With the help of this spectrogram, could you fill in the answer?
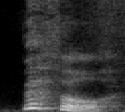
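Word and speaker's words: Bythell: But this is the So Far collection of books by Sean Bithell, which apparently is how you pronounce his name. Lately, I've heard his name pronounced Bithell, which, fine.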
